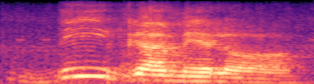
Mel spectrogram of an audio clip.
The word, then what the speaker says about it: dígamelo: A outra dígamelo. Olha aqui a sílaba tônica, aqui está o verbo nesse primeiro e aqui outros dois pronomes juntos.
